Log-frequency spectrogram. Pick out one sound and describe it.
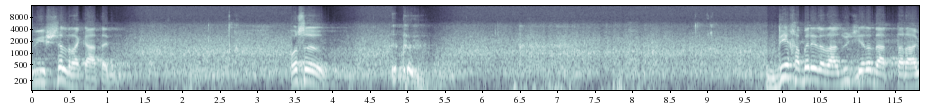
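An elderly man speaks slowly and with feeling into a microphone, in a reverberant room.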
